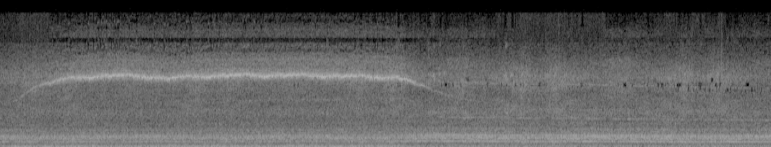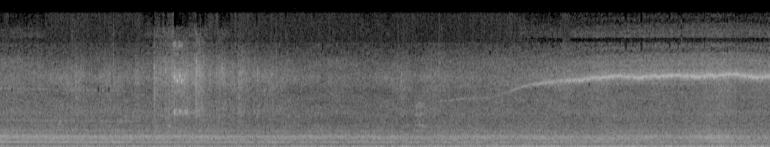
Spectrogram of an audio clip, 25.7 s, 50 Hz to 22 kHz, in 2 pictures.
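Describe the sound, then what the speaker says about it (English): A DAF DB250 Optare Spectra bus is driven flat out in the OMSI 2 simulator on a fast national speed limit road, its engine droning steadily with a high gear whine and slowly shifting pitch as it accelerates. "You know a bus is fast when you're catching up to cars on a national speed limit road."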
